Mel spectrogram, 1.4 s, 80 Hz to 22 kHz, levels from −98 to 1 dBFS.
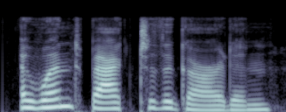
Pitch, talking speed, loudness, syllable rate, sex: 205 Hz, 250 wpm, -18 LUFS, 5.7 syllables/s, female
